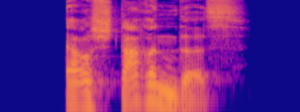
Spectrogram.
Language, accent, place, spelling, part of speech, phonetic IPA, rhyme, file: German, Germany, Berlin, erstarrendes, adjective, [ɛɐ̯ˈʃtaʁəndəs], -aʁəndəs, De-erstarrendes.ogg
- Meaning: strong/mixed nominative/accusative neuter singular of erstarrend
